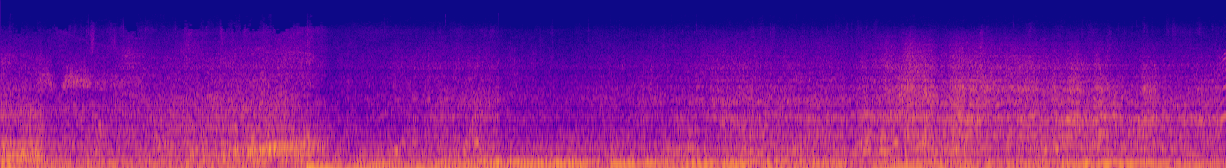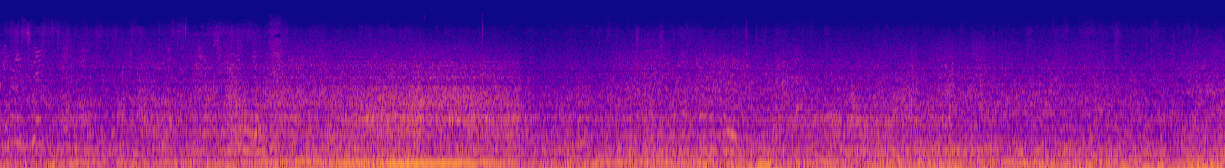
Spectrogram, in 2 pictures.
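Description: Racing trucks' diesel engines heard across the circuit: a continuous low engine drone whose pitch rises and falls as the trucks accelerate and change gear.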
